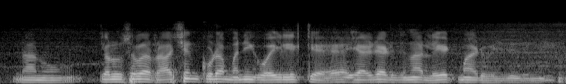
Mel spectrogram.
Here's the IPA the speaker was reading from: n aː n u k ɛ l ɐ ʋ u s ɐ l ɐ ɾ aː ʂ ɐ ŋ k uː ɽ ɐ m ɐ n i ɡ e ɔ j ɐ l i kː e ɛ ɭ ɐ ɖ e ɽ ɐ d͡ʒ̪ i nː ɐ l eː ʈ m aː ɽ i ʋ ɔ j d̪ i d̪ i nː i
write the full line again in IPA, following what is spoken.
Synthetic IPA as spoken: n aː n u k ɛ l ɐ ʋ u s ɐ l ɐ ɾ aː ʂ ɐ n k uː ɽ ɐ m ɐ n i ɡ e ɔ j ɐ l i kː e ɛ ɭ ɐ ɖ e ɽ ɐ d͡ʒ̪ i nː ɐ l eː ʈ m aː ɽ i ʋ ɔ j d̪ i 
